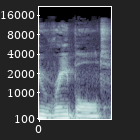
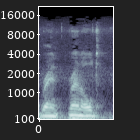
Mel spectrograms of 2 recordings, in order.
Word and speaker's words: Raybould: regardless that Jane Rennell J Raybould no no I kept on saying Brent Reynold J rape Raybould I played this how you pronounce name it's not gonna doesn't stand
